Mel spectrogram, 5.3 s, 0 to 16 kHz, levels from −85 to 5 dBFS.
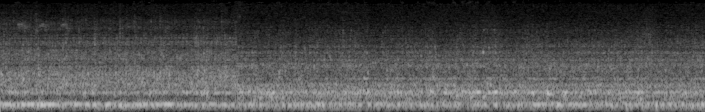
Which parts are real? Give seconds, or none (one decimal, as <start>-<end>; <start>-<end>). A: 0.0-2.8; 4.1-5.3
